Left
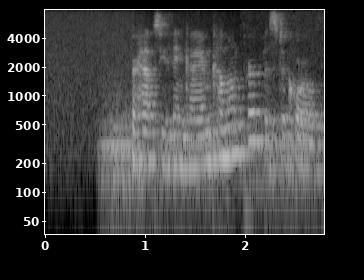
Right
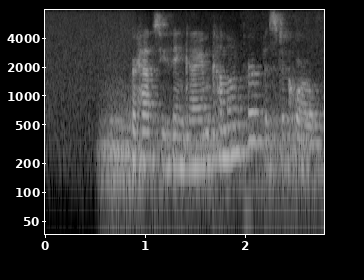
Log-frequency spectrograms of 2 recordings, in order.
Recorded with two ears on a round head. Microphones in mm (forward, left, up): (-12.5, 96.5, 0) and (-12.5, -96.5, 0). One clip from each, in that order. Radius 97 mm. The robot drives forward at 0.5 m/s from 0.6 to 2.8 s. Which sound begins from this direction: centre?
A woman speaking, at 0.9 s.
